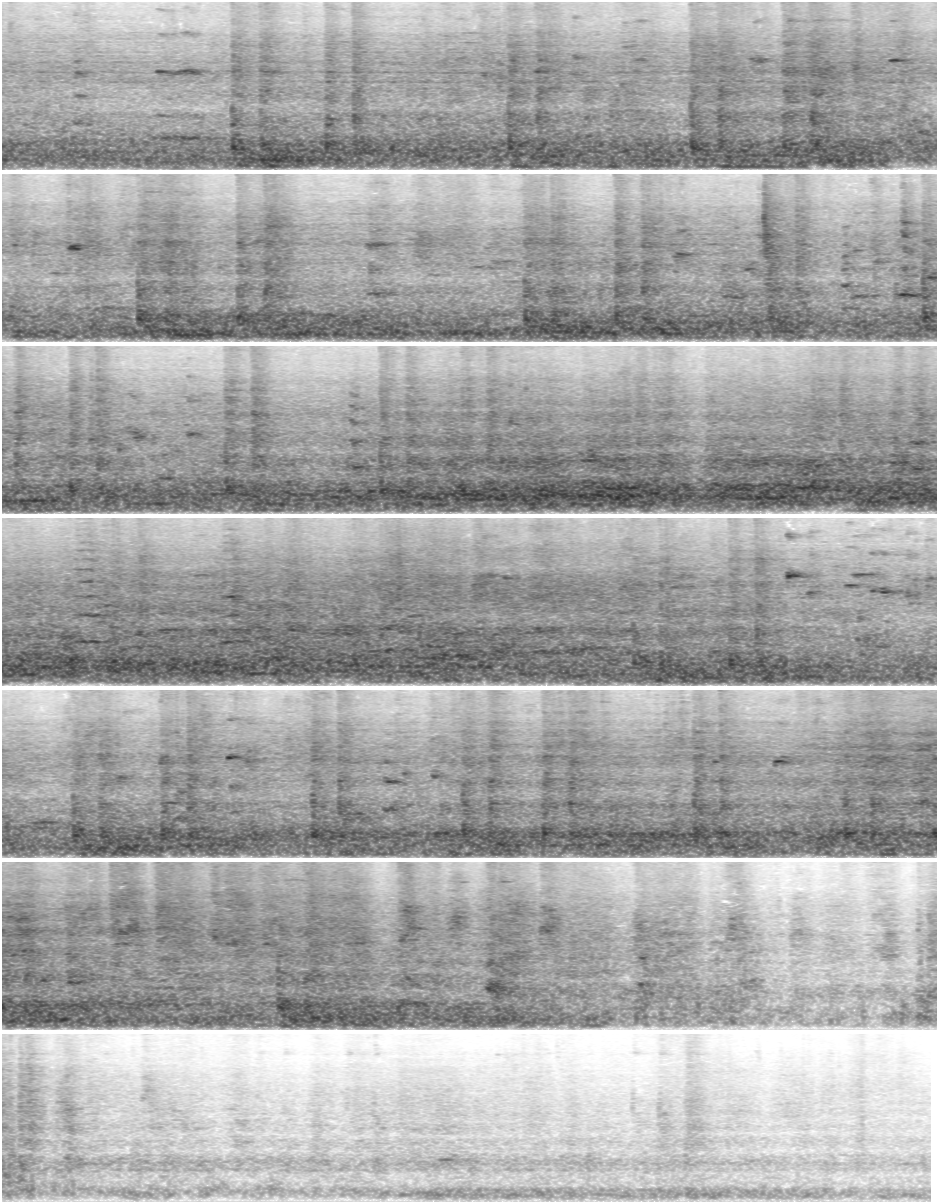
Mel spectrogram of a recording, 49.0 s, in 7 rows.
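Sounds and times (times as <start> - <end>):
freight train wheels clattering: 0.0 - 49.0.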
